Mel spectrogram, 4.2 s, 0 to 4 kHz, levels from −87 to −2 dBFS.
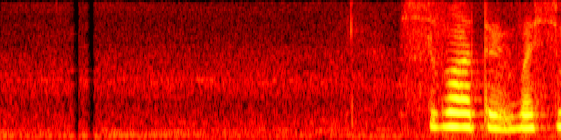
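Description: At 0.54 s the speech hangs on one sound for about 47 ms, with a faint buzz or dip, until 0.61 s. This is a short stall from a late packet: the jitter buffer ran dry and the receiver stretched the last sound, then resumed without losing anything. From 0.65 to 0.71 s a brief smear replaces roughly 40 ms of speech. That is short concealed packet loss, where the gap was patched by extending the preceding sound, all inside a narrowband call path with nothing above 4 kHz, consistent with G.711 mu-law.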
